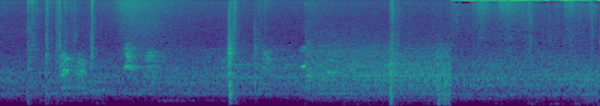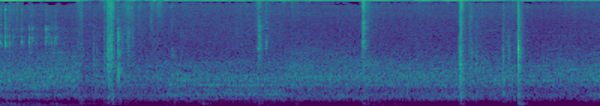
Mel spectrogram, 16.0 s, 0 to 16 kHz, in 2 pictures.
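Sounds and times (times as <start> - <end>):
faint steady hiss: 6.0 - 16.0.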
